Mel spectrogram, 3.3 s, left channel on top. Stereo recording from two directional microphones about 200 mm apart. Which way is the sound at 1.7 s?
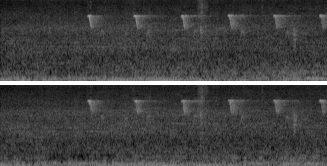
55° left (ahead or behind).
